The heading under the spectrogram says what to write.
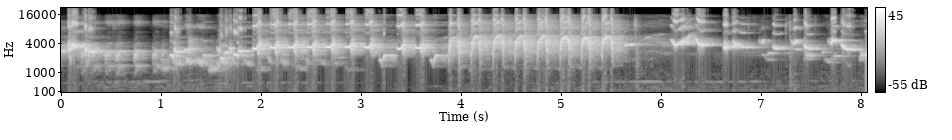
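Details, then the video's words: Richly varied black-winged myna song, used to lure and tutor birds: tumbling squeaky notes, buzzy repeated phrases, a loud run of rapid pulsed notes in the middle, then sharp whistled fragments. "SUARA BURUNG JALAK PUTIH GACOR FULL ISIAN"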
